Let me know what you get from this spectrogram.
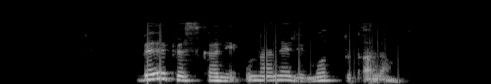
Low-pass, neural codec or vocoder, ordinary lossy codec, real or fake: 7.2 kHz; none; Opus, 32 kbps; real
